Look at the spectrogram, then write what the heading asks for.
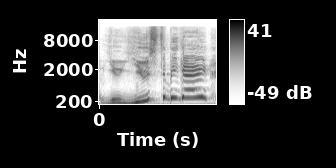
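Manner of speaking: high, slow incredulous question. Retold or imitated. Telling his host, his own stunned reply, high and slow. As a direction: stretch it out in disbelief.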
